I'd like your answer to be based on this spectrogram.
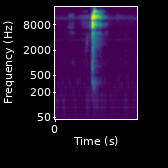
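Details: A single small, sharp, high-pitched sneeze, a newborn's first sneeze after birth, against quiet room noise; a normal newborn sneeze.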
